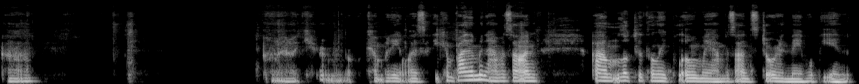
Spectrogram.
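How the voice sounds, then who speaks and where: Her voice is low and husky with vocal fry and a scratchy quality. This woman, a planner vlogger, talks to her channel in relaxed, chatty fashion, leaning on fillers and frequently correcting herself mid-sentence.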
